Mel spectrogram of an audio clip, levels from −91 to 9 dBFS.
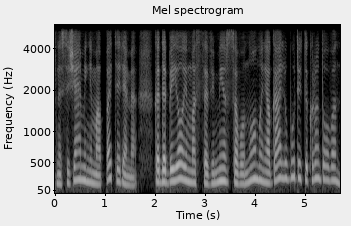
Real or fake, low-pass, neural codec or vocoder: fake; 5.4 kHz; codec, 16 kHz, 0.3 kbps, FocalCodec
